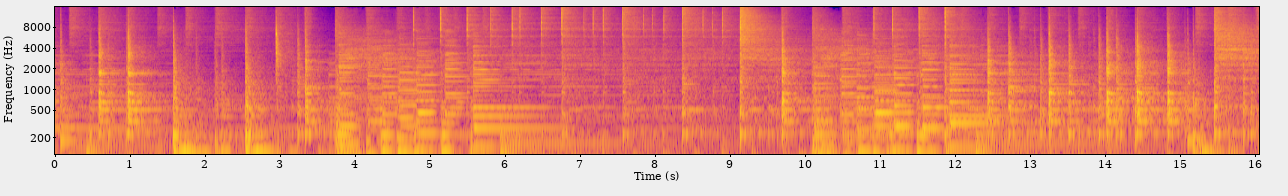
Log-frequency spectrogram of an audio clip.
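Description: Jazz piano trio playing an up-tempo Latin jazz (mambo) number: a Steinway Model D concert grand piano, upright bass and drum kit, with busy drums, cymbals and snare strokes to the fore and long held low notes underneath.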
